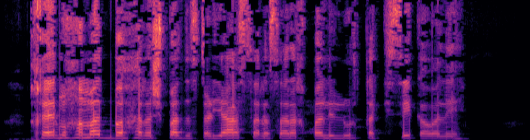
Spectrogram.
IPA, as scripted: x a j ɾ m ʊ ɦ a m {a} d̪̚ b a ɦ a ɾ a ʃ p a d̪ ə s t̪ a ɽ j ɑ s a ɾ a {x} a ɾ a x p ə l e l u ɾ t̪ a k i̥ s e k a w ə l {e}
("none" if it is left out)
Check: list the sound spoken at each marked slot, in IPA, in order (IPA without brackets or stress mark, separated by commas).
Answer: a, s, e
